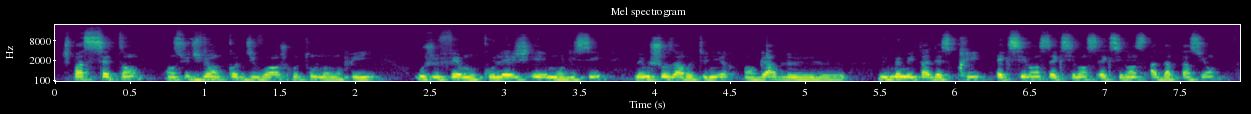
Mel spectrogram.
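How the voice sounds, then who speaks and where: Quick, flat-voiced young man. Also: mid-range voice, slight background noise. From Ivory Coast. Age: 20s. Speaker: job interview candidate. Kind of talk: self-presentation in a job interview.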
